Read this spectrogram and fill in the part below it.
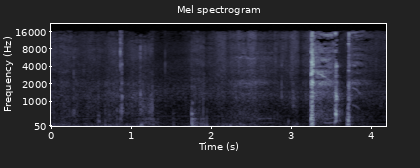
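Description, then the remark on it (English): A few quiet, muffled sounds give way to a cluster of sharp coughs near the end from a person getting over a cold, three quick bursts in a row with no talking. “Getting over this cold, so I'm having a cough.”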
